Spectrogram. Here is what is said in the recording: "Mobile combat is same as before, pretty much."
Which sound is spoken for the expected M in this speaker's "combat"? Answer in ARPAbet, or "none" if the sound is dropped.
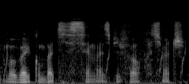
none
